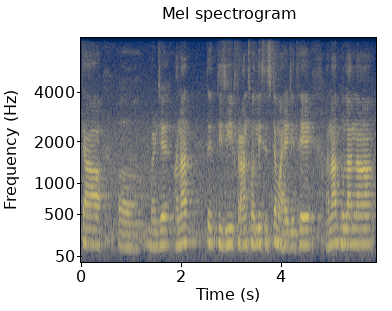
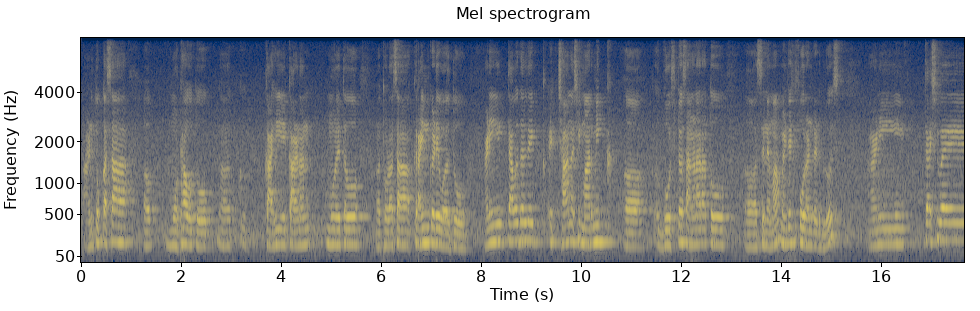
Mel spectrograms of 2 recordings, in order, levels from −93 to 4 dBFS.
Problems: background sounds at intervals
